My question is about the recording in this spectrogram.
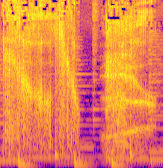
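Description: Cartoon sound effect of someone drinking from a can, then spluttering and spitting the drink out near the end, over background music with a steady beat.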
